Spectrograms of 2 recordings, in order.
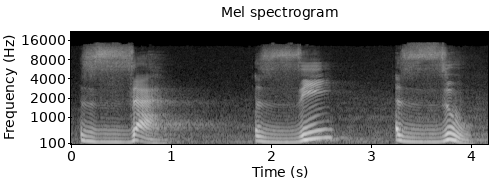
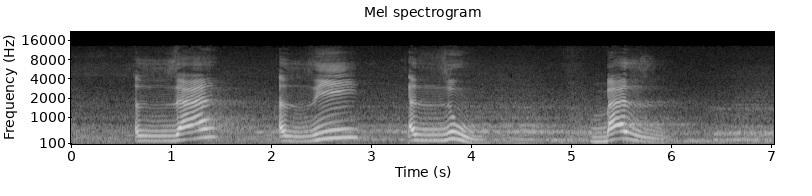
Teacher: Tetapi ingat, huruf za bersifat al-jahr. Artinya, ketika kita mengucapkan huruf za, suara kita mengalir, akan tetapi nafas tidak boleh mengalir.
